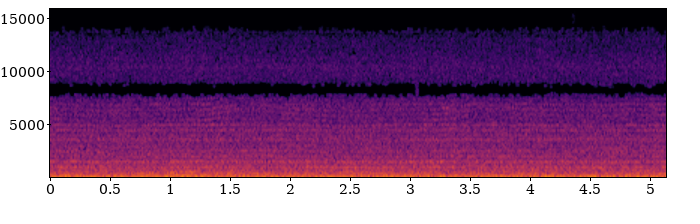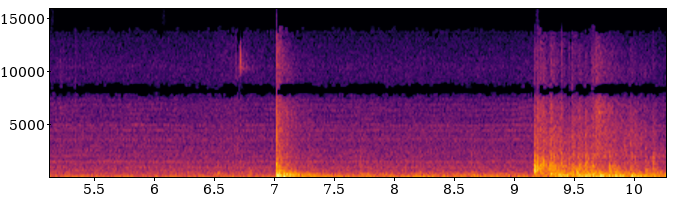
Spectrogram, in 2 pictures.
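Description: A Storm Absolute bowling ball lands on the lane with a sharp thud about seven seconds in and rolls away. About two seconds later pins crash, the loudest sound here, over the steady hum of the bowling alley.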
